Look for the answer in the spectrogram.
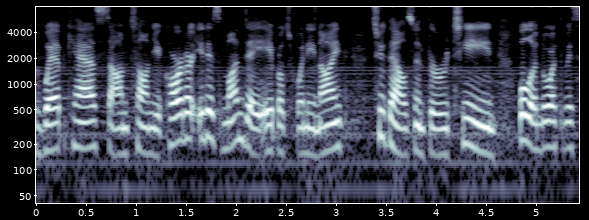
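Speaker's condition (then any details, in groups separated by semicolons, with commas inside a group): No condition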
